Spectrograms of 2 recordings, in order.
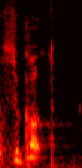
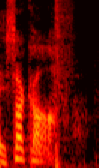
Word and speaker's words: Sukkot: That's how they say it in Israel, Sukkot. You say Sukkoth, but it's really Sukkot, which means tents or booths, tents.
